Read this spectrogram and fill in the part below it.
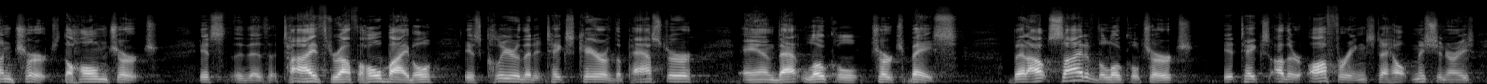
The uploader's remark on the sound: Monday evening service of 2023 Missions Conference. At Community Baptist Church in Riverhead, NY.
